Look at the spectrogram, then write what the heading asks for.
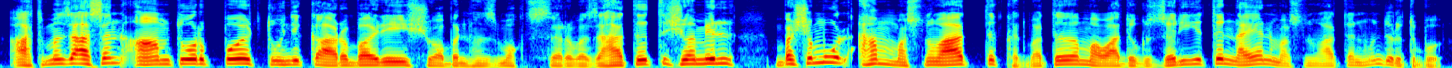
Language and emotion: Kashmiri, neutral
